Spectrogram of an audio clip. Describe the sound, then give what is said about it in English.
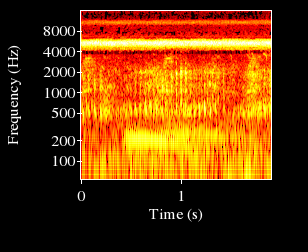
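The low, steady growl of an alligator rumbles for about a second beneath a constant high-pitched drone of insects, with faint pig frog and bird calls, in a southern swamp in the morning mist. “Birds, pig frogs, and the deep growl of an alligator greet the visitor out for a stroll through the morning mist.”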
